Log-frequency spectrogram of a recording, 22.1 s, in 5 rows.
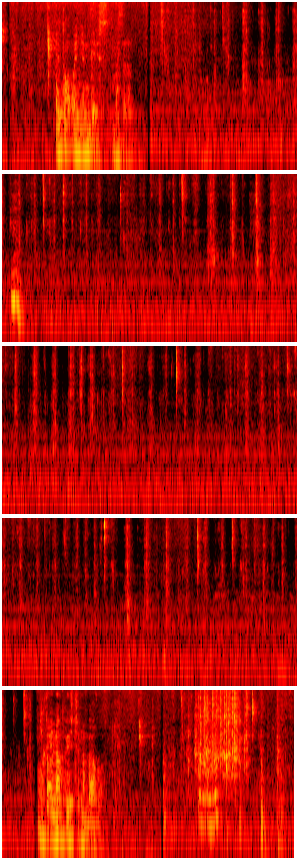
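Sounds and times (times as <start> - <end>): chewing crunchy raw vegetables: 2.2 - 18.4.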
